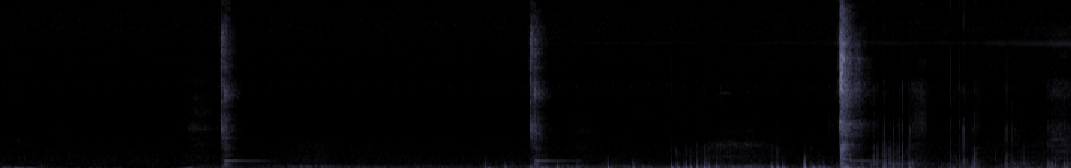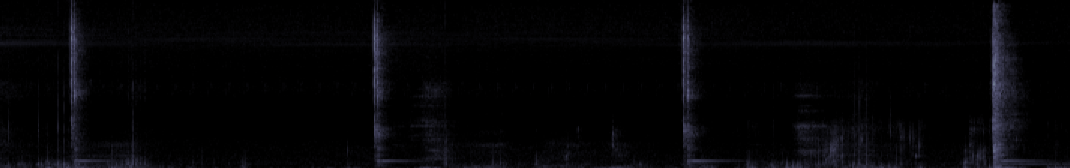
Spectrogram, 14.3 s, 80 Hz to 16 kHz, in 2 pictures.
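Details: Anker Solix C1000 power station in UPS mode, firmware v1.5.4, fully charged with routers and a charging cable plugged in (also occurs at other charge levels): evenly spaced sharp click about every two seconds; owner suspects the AC charging relay repeatedly starts and stops charging.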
